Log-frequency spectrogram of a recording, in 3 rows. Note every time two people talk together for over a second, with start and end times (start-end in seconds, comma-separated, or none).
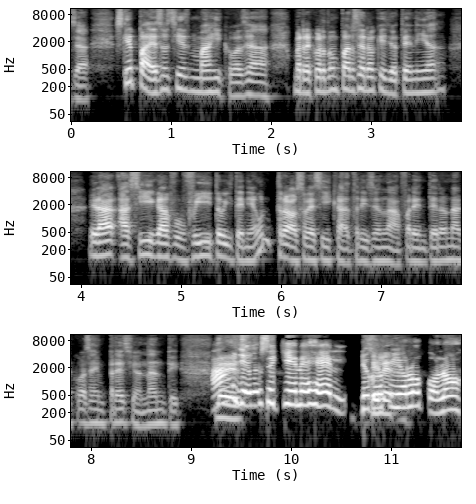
none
